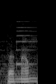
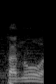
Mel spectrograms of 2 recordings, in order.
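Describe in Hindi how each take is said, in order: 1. शब्द m ध्वनि पर खत्म होता है। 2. शब्द o ध्वनि पर खत्म होता है। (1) "ना के ऊपर बिंदु है" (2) "जो पूरा का पूरा गलत है बिल्कुल"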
